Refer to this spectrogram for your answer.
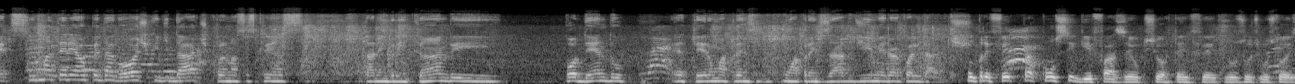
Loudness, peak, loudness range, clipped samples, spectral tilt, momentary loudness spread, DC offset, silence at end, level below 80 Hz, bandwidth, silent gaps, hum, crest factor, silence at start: -16 LUFS; -2 dBFS; 3 LU; under 0.1%; -3 dB/octave; 6 LU; under 0.1%; 0 s; -52 dBFS; 15 kHz; none; none; 16 dB; 0 s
